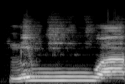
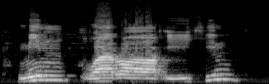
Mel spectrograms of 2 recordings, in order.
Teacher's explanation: Cara membacanya adalah miwaraihim. Jadi ketika kita menyebut nun, kita langsung meleburnya ke dalam huruf waw di sini. Jadi miwaraihim. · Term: idgham bigunnah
